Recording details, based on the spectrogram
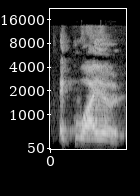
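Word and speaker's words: acquire: तो देखेंगे सबसे पहले एक्वायर, सी नहीं आ रहा है प्रोनाउंसिएशन में, एक्वायर।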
